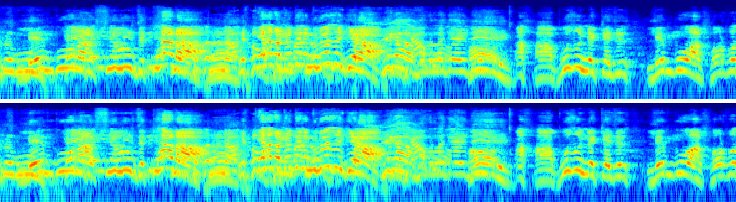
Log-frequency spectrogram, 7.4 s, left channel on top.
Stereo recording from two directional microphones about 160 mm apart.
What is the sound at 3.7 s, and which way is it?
Speech, centre (ahead or behind).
